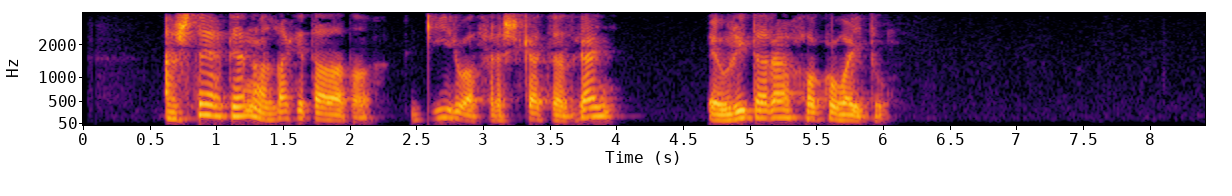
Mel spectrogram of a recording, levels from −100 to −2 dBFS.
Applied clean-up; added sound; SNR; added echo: none; none; none; none.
